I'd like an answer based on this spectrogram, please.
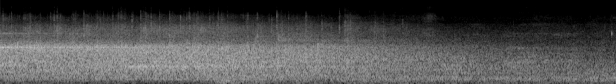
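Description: A small audience applauding, the clapping dying away gradually.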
